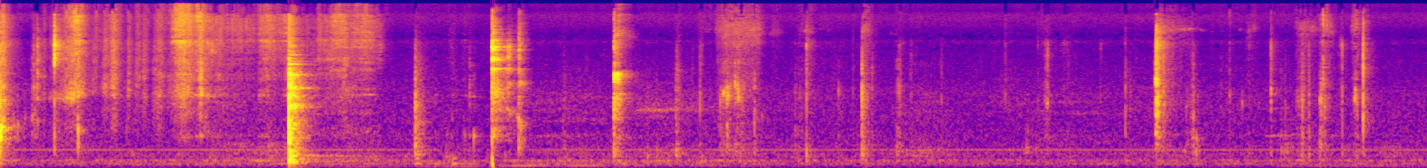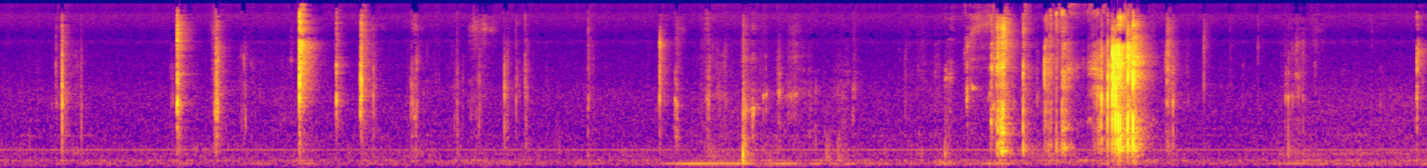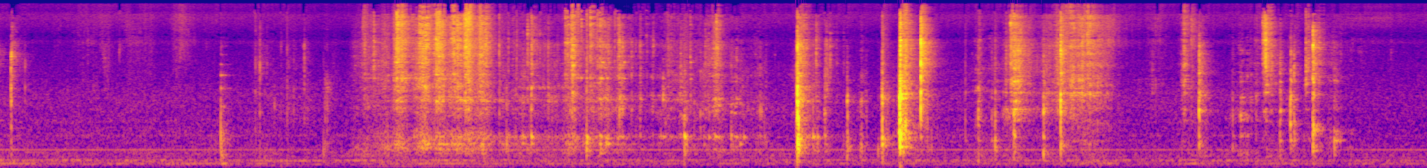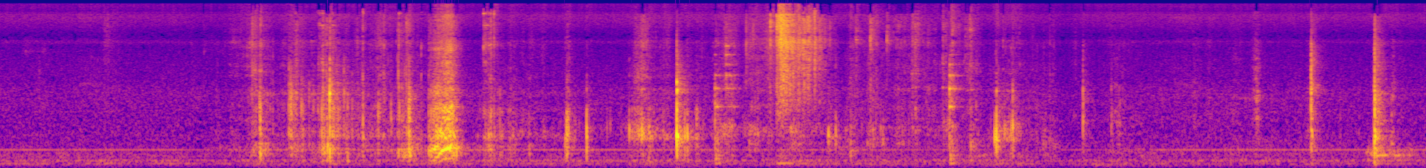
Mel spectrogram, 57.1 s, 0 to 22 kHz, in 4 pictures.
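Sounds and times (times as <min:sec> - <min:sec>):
crackly handling noise: 0:00.0 - 0:04.9, 0:15.9 - 0:27.6, 0:28.4 - 0:42.2, 0:44.9 - 0:57.0.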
